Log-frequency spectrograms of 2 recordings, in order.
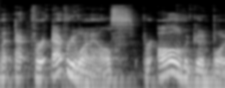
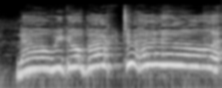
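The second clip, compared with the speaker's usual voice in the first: very high, loud ghost voice, long oh; 5 dB louder than usual. Voicing ancestors being sucked back to hell: ancestor ghost voice. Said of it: "and then go".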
